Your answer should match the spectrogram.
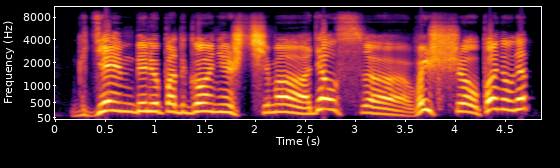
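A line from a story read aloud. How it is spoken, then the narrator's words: Loud yelling. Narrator (Russian): Горбунов отвечал ему, но орал на весь барак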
